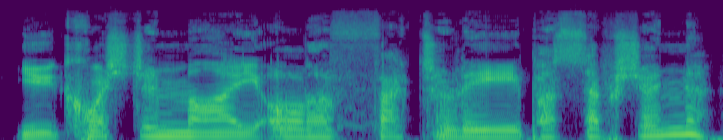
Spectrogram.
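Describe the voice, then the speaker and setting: A man's voice: mid-range voice, slow, creaky, fairly bright tone, no echo, studio quality. A man voicing a haughty, threatening rabbit who leads a battalion in a horror visual novel. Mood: pompous, scornful. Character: menacing, pompous lead rabbit commanding a battalion.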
